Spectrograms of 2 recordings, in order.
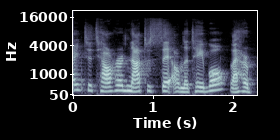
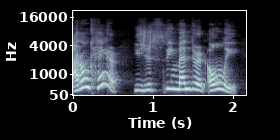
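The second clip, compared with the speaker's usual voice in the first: firm insistence; 6 semitones higher than usual. Retold or imitated. Mother overruling puzzled daughter, retold.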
